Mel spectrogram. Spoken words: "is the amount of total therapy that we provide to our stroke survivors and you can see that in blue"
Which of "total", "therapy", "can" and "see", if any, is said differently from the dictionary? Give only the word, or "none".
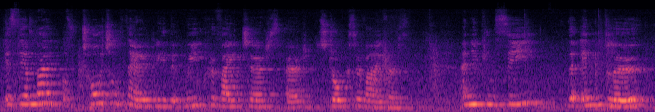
none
